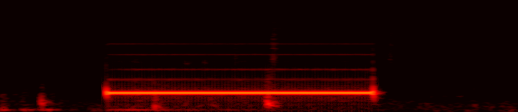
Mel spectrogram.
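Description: A single outgoing call rings on the line with one steady ringback burst about two seconds long, clear and close, with faint background noise before and after and no speech.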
